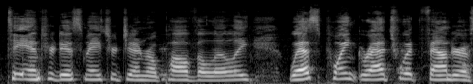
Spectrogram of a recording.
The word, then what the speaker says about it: Vallely: thank you I just have one correction is Vallely Vallely okay very confusing Sharon so I can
